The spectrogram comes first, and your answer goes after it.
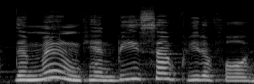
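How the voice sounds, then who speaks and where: Using a put-on character voice, a woman talks at a fairly slow pace with a medium pitch and ordinary pitch variation. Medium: read story.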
